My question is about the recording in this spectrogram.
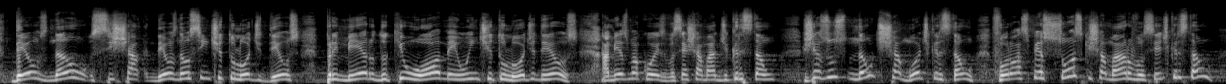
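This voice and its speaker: A man from Brazil teaching an online Bible lesson as a pastor, emphatic and animated, acting out dialogue. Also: sits high.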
